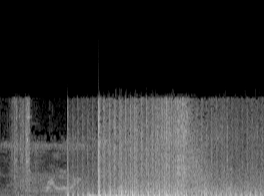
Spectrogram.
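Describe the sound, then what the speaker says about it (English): Rapid automatic gunfire in the Apex Legends video game rattles loud and dense for about three seconds after a brief quieter lead-in, with sharp individual shots merging into a sustained burst. "I'm taking fire."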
